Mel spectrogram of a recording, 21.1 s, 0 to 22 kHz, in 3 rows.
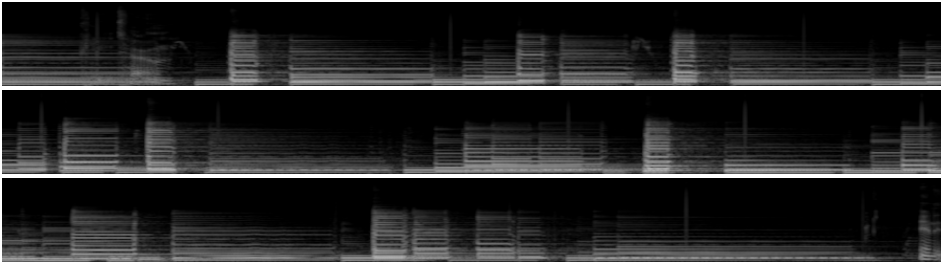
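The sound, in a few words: Westone Pantera X390 electric guitar, clean tone, front pickup, reverb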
